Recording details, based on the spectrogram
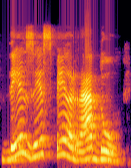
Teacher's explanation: na palavra desesperado o r está entre vogais porém dizemos que ele tem um som fraco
